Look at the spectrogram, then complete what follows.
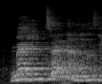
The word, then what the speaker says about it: maintenance: about option D maintenance maintenance has it stress on the first Sy going to have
